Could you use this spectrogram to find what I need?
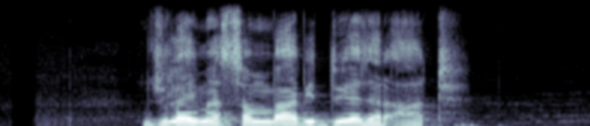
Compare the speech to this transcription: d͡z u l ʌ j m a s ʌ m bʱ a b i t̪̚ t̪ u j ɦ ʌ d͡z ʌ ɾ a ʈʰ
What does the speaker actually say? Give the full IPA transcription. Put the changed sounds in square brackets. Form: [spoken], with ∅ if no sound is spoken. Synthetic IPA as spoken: d͡z u l [a] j m a s ʌ m bʱ a b i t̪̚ [d̪] u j ɦ ʌ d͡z [a] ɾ a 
